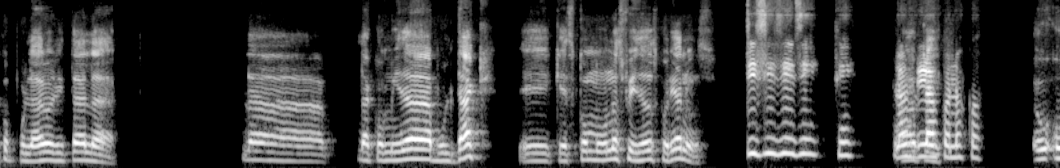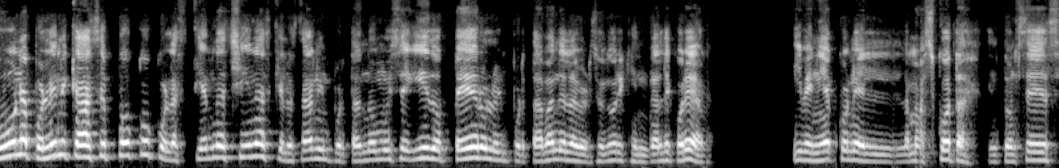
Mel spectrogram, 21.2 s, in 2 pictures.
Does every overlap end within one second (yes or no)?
yes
